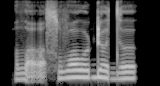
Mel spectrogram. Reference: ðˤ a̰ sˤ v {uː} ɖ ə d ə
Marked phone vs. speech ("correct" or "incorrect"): incorrect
